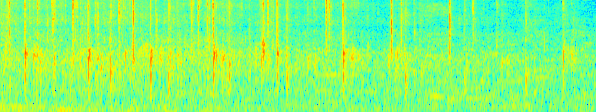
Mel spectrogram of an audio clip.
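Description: Audience applause at a Q&A session in Brussels, a moderate spread of clapping with sharper individual claps standing out, heard somewhat distant with crowd murmur underneath.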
